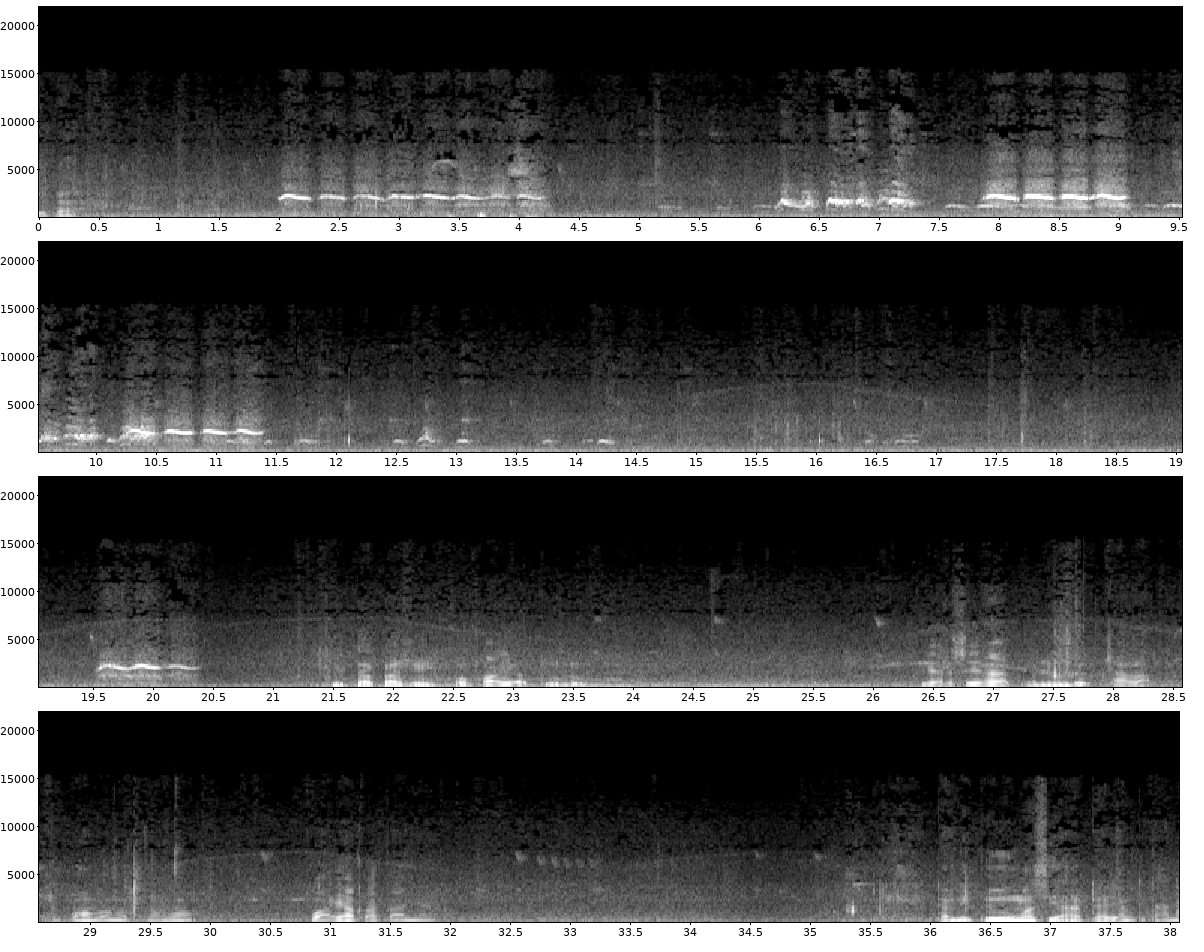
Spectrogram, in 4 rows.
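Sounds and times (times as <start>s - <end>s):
bird warbling whistle: 2.0s - 4.4s, 5.2s - 11.8s, 19.5s - 20.5s
bird chattering: 5.1s - 15.0s, 15.9s - 17.1s, 19.4s - 20.4s.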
